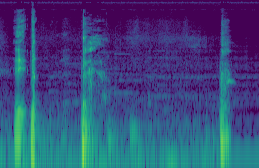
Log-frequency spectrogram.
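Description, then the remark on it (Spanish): A quick double cough, then two more single coughs spaced out over the next few seconds, sharp and fairly loud against a quiet background. “La tos no iba.”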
